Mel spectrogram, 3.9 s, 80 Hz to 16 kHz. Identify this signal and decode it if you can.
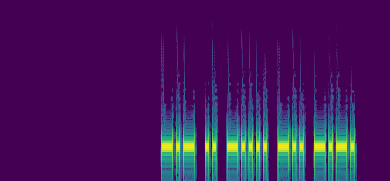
Morse code, heard as a keyed tone, about 32 wpm, 700 Hz. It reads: KI6DC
